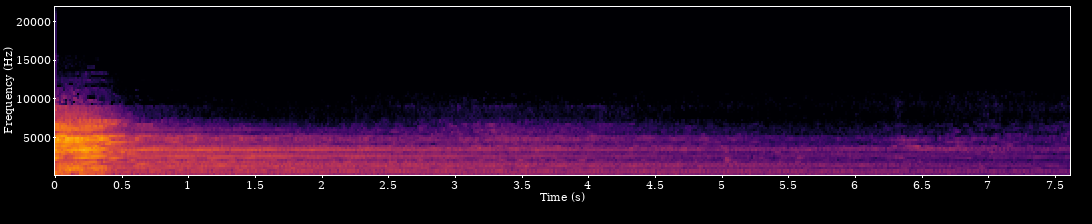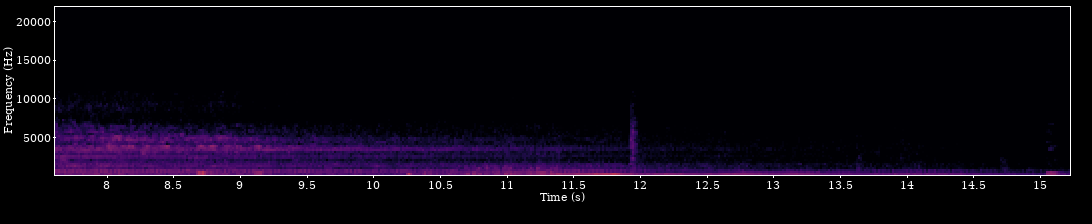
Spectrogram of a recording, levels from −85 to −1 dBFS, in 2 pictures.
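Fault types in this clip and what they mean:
No technical faults can be heard anywhere in this recording of sounds. Nothing in the audio calls for a fault line here.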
